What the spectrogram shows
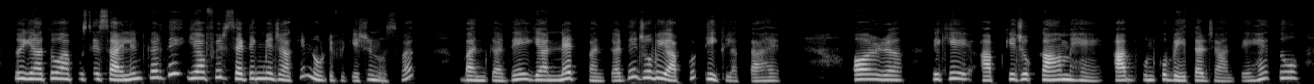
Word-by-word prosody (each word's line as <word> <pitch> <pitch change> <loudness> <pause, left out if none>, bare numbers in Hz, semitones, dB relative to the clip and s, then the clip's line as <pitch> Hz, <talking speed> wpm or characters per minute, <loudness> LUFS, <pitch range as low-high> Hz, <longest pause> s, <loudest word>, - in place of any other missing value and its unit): तो 280 - +1
या 255 -2 +4
तो 275 +1 0
आप 250 -2 +2
उसे 245 +1 -4
साइलेंट 230 +3 +4
कर 315 +1 -1
दें 485 +7 +1 0.2
या 295 0 +4
फिर 330 +2 -4
सेटिंग 270 0 +2
में 270 -1 +3
जाके 225 - -2
नोटिफ़िकेशन 195 - -3
उस 165 -5 -13
वक़्त 345 - -4 0.5
बंद 195 -2 +1
कर 180 -2 -3
दें 230 +3 +2
या 205 -1 +3
नेट 235 +8 +3
बंद 175 -2 -4
कर 180 +1 -2
दें 340 - -3
जो 310 0 +1
भी 290 -2 +4
आपको 190 +10 +1
ठीक 235 -7 0
लगता 160 -1 -8
है। 170 +1 -6 0.8
और 235 +1 +5 0.6
देखिए 250 +1 0
आपके 195 +5 0
जो 245 +2 +2
काम 215 +1 +6
हैं, 185 -5 -3
आप 200 +1 +6
उनको 210 +2 -2
बेहतर 185 -2 0
जानते 160 0 -9
हैं। 235 +9 -1
तो 295 -1 -2
225 Hz, 190 wpm, -23 LUFS, 190-270 Hz, 0.8 s, काम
